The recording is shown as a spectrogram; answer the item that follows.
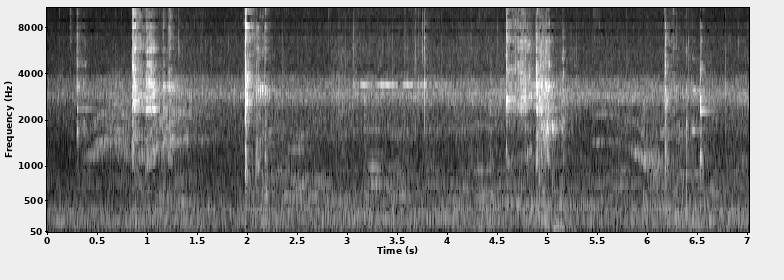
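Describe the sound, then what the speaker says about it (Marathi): Sabudana khichdi stirred in a pan, with soft scraping and a few sharp clinks of a spoon against the metal at irregular intervals, close by and fairly quiet. "आता हे एकदा आपण मस्त ढवळून घ्यायचं आहे।"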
